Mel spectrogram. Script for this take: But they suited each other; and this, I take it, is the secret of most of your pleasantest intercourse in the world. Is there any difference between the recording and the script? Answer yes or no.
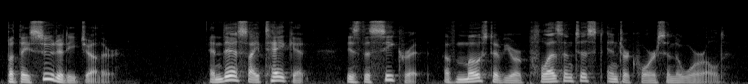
no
